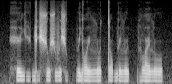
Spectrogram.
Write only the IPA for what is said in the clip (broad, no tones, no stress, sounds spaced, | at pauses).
h e j i̤ ɖ i̤ ʃ u ʃ v ɪ ʃ ṳ pː ɪ j ɔ ɪ̯ lː o tː ɔ b ɪ l ʊ ɪ̯ pː i̤ lˠ ɛ l o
